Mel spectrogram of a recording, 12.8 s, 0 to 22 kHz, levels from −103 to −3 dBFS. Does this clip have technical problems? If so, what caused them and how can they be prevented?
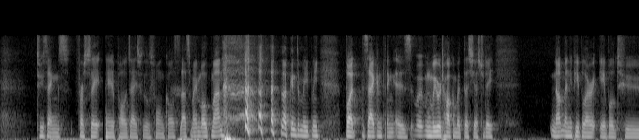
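Yes. Packet loss on an ADPCM call cuts hard-edged holes at 2.06–2.16 s, before "need to apologize for", and 7.72–7.75 s, between "the second" and "is when we were". About 40 ms and 20 ms go missing, and the decoder's predictor and step size lose track of the sender's, so speech resumes distorted before settling. Packet loss concealment with predictor state reset, or forward error correction, would prevent it.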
